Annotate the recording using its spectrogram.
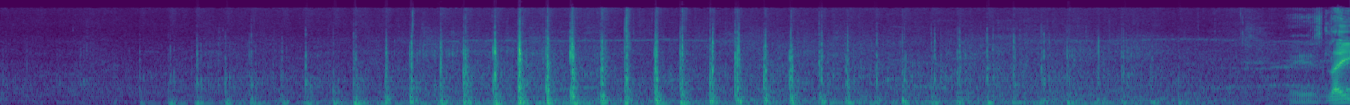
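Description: Horse hooves beat rapidly and evenly on a wooden board.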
